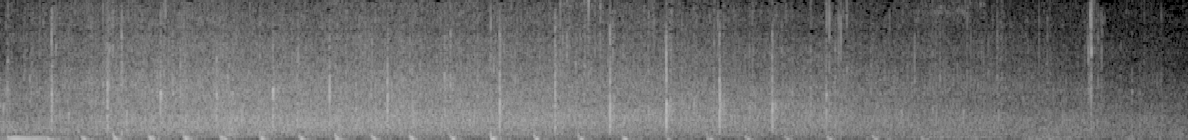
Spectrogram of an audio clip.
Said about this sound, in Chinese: 鼓掌。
